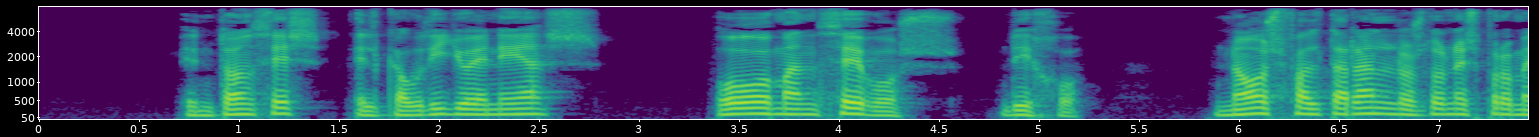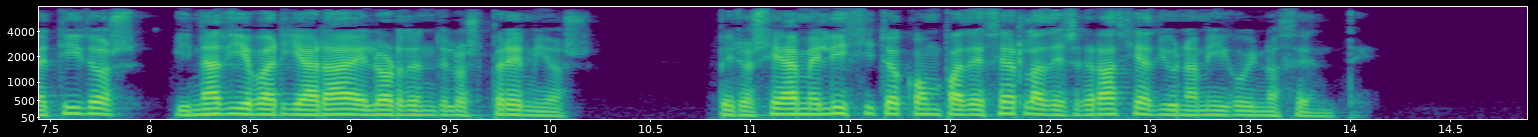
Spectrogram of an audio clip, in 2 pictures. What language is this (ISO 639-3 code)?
spa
